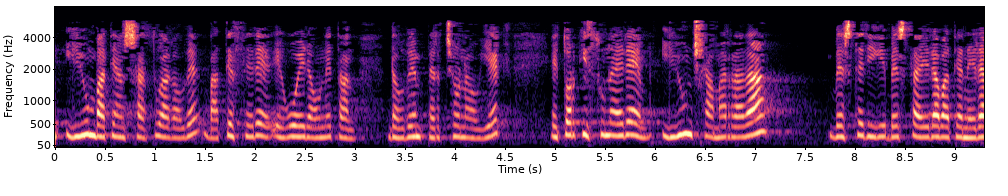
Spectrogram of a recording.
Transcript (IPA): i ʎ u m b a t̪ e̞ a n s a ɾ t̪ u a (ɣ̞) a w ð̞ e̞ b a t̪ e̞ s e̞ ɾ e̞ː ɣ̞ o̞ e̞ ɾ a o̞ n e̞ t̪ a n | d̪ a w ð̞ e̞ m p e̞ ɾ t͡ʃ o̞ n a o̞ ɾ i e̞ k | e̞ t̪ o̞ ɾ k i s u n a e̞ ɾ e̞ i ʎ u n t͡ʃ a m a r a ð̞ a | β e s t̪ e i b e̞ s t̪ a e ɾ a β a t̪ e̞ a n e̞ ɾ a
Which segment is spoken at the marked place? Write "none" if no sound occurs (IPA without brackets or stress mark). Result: ɣ̞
